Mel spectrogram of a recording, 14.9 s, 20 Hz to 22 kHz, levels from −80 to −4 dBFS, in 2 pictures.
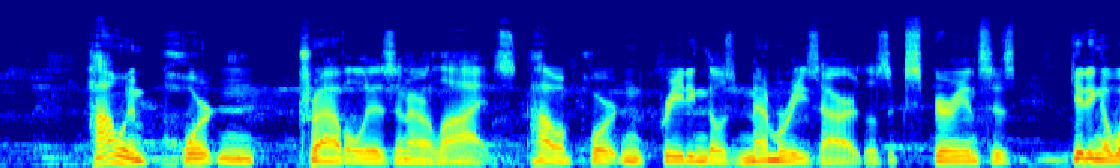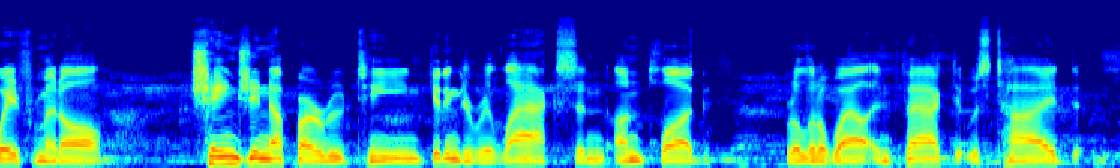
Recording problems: background chatter; faint; throughout; 3 voices, 25 dB below the speech

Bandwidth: 14.5 kHz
